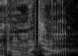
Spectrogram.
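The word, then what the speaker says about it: Phommachanh: i've looked it up so it's t-a-i-s-u-n that's pronounced tyson and p-h-o-m-m-a-c-h-a-n-h oh it's tyson pumachon really tp tyson pumacho all of that just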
